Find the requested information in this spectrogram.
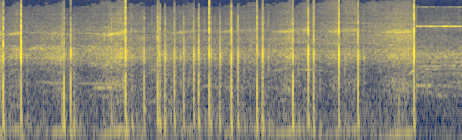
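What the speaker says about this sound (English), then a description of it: "there's fireworks in the sky and on the track." Fireworks crack and pop in a rapid, irregular string of sharp bangs, some distant and some closer, over a steady background rumble at an outdoor truck and tractor pulling event.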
